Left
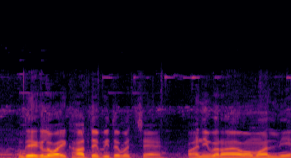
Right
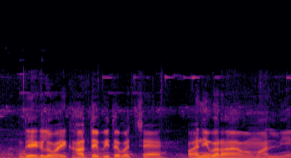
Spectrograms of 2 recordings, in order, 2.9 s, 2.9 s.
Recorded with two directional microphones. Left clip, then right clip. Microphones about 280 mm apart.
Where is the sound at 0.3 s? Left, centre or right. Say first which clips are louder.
Left 5 dB; left.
